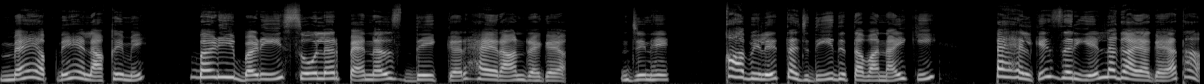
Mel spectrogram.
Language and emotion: Urdu, surprised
